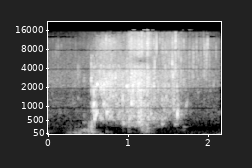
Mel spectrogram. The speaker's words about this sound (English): Sir, did you hear that splash?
